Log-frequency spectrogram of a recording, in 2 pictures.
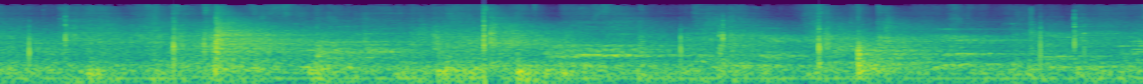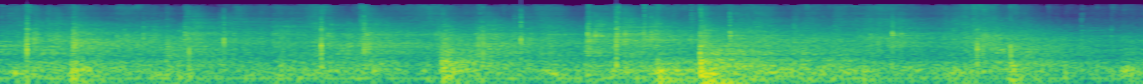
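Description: Hockey pucks crack off a stick in an echoing indoor rink.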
